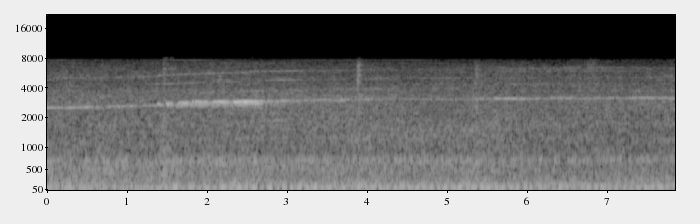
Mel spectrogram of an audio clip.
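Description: Bangladesh Railway intercity passenger coaches rolling slowly past on metre-gauge track: a steady low rumble with a few faint clicks, and a thin high wheel squeal that rises slightly in pitch and is loudest about two seconds in.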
